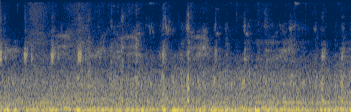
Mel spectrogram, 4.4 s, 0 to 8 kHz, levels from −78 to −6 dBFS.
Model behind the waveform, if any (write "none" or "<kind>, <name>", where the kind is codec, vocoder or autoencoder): none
